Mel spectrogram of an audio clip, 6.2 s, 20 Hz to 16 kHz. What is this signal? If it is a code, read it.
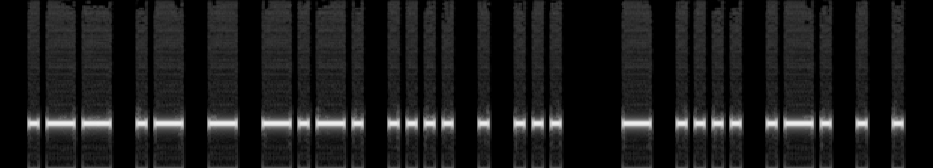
Morse code, heard as a keyed tone, about 20 wpm, 1000 Hz. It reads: WATCHES THREE
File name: qotdfiles / 20wpm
